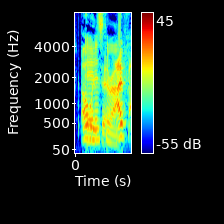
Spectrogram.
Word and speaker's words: Thurrott: Is Paul Thoreau, right? Or is it Thurrott? – Thurrott. I've mispronounced that in my mind.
